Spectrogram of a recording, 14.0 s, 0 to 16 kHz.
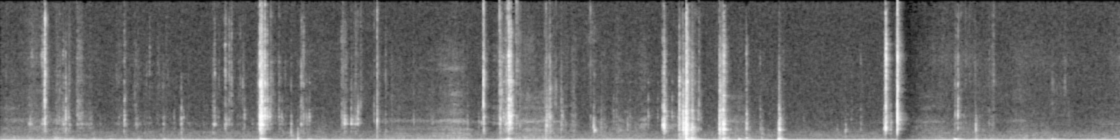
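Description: Irregular light plastic clicks and taps as the open Sony D-142CK CD Walkman chassis and its ribbon cable are handled and the unit is set down on the bench, with a steady low hum underneath.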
